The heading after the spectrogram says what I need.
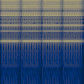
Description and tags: Voice Generated alarm
ALARM, FREE, VOICE-GENEREATED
